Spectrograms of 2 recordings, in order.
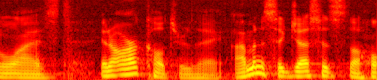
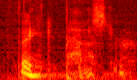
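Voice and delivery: hushed, knowing little whisper; 11 dB quieter than usual. Retold or imitated. Desk clerk thanking the pastor, in a knowing whisper. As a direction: breathe it like a quiet shared secret.

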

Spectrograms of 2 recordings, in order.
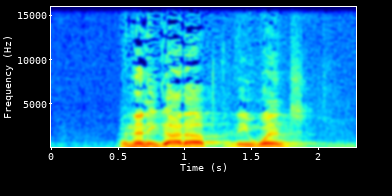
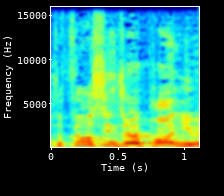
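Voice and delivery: high, loud, rapid warning cry; urgent shouted warning, pitched way up; sudden yell; 11 semitones higher, 8 dB louder, faster than usual. Acted. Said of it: "all of a sudden she yells".

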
